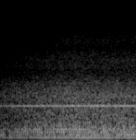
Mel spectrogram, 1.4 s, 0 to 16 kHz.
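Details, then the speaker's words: Lakewood P25 metal-blade box fan, barely used since 2009-2010, in a window exhausting air, heard from outside, started straight on high: steady low rushing air, faint constant hum, audible air chopping, no rattles; normal running. "But oh, that's just so cool. Just hear it chopping that air. Thing is so great."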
